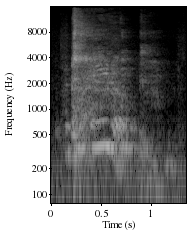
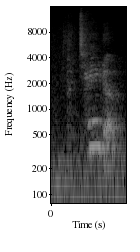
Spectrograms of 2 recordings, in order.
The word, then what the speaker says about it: potato: are they deleting yes the unaccented syllable potato there because if you listen to the word potato it's all it's so quiet you can i don't even have to say the whole vowel potato i can whisper the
